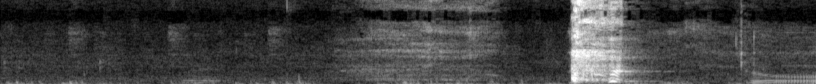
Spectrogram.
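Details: Child with lingering slight cough: single short, loud cough, soft room noise, brief child's voice afterward.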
